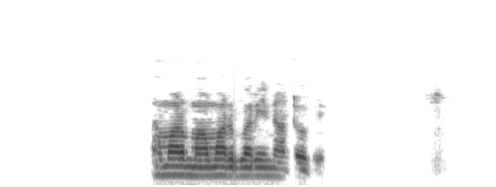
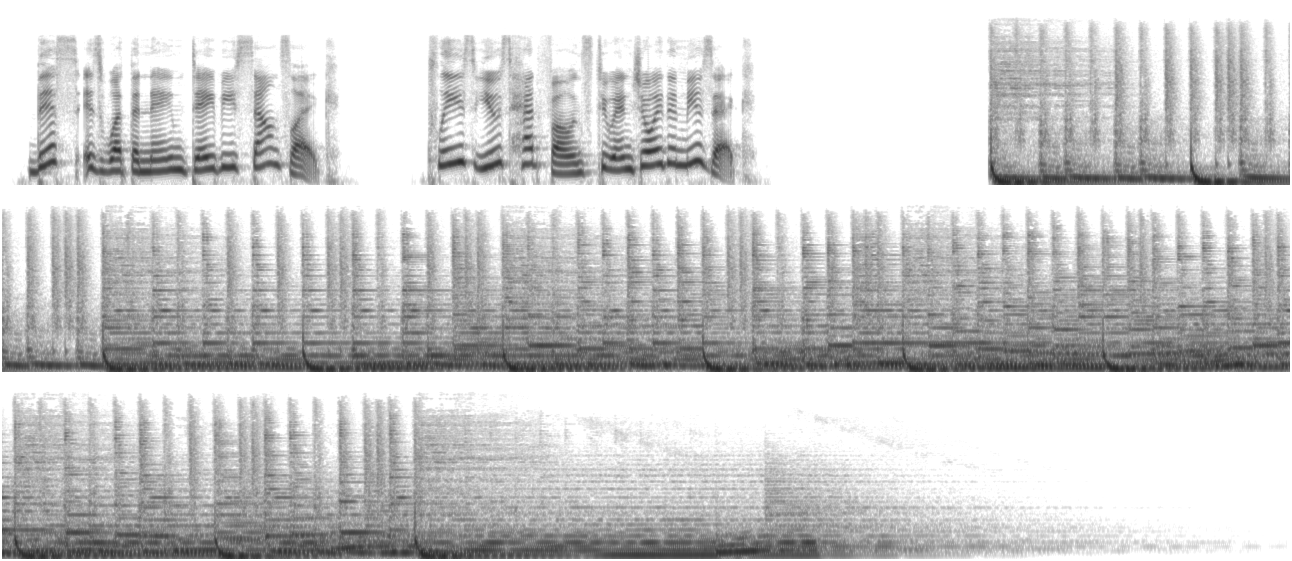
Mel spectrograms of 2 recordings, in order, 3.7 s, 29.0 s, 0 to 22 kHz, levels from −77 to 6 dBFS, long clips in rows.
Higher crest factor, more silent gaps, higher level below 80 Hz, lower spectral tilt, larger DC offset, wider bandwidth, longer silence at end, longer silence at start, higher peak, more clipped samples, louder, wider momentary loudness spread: first, 20 dB vs 14 dB; second, 2.89-3.13 s vs 2.67-3.07 s, 5.77-7.39 s; second, -72 dBFS vs -22 dBFS; first, -8.5 dB/octave vs -5.5 dB/octave; neither; second, 7 kHz vs 15 kHz; second, 0.4 s vs 2.75 s; first, 1.1 s vs 0.2 s; about the same, -4 dBFS vs -2 dBFS; neither; second, -20 LUFS vs -17 LUFS; first, 12 LU vs 5 LU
